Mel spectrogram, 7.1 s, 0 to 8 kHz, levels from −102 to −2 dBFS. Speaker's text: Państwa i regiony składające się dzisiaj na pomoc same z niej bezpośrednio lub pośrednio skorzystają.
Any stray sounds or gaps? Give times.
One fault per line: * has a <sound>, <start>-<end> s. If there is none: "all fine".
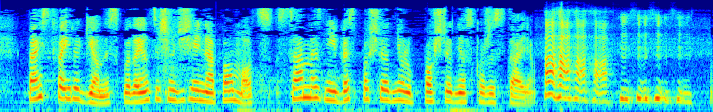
* has a laugh, 5.4-7.0 s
